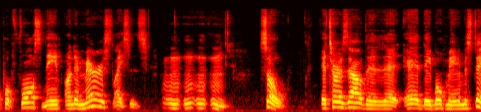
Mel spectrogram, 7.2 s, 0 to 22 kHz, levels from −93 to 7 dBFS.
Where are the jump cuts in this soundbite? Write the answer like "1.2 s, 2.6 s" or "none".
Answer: 2.3 s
